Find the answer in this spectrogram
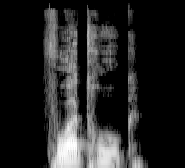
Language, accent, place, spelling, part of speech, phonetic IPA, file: German, Germany, Berlin, vortrug, verb, [ˈfoːɐ̯ˌtʁuːk], De-vortrug.ogg
- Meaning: first/third-person singular dependent preterite of vortragen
